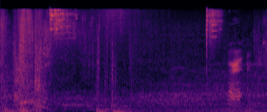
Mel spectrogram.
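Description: A character fights with weapon blows and impacts.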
